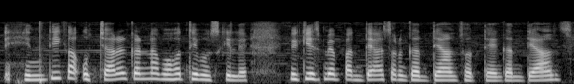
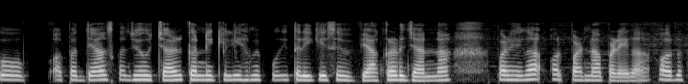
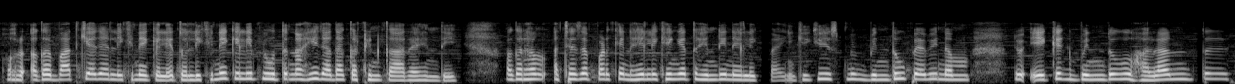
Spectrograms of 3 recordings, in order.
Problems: constant background noise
